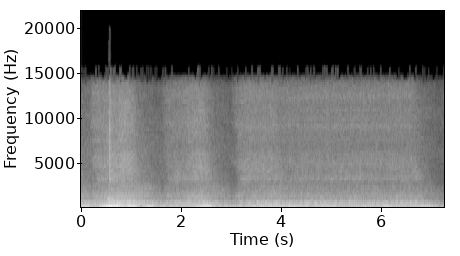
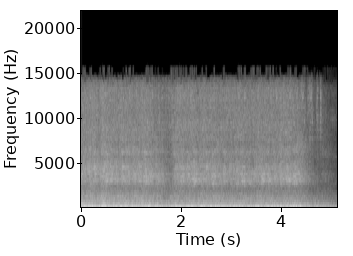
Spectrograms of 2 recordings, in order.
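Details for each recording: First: 1932 Nash 990 Series after tune-up with new points, not yet warmed up: quick throttle blips settle to a fairly steady idle without popping or stumbling; running much better than before. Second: 1932 Nash 990 Series with dual-point distributor and 16 plugs, during tune-up with new points, started on the left bank only: uneven, lumpy low thumping that never settles; running rough, cause unclear, to be smoothed before fitting right bank.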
